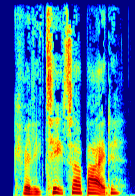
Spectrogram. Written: Kvalitetsarbejde

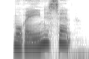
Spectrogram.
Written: morænesand

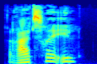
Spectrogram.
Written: retsregel

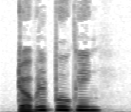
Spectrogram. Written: dobbeltbooking

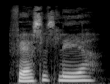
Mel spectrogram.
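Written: færdselsundervisning

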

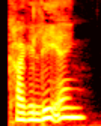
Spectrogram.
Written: krakelering

